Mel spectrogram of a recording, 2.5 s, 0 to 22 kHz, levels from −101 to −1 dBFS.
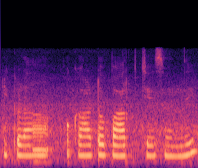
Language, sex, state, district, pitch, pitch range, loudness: Telugu, female, Andhra Pradesh, Annamaya, 215 Hz, 205-225 Hz, -19 LUFS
